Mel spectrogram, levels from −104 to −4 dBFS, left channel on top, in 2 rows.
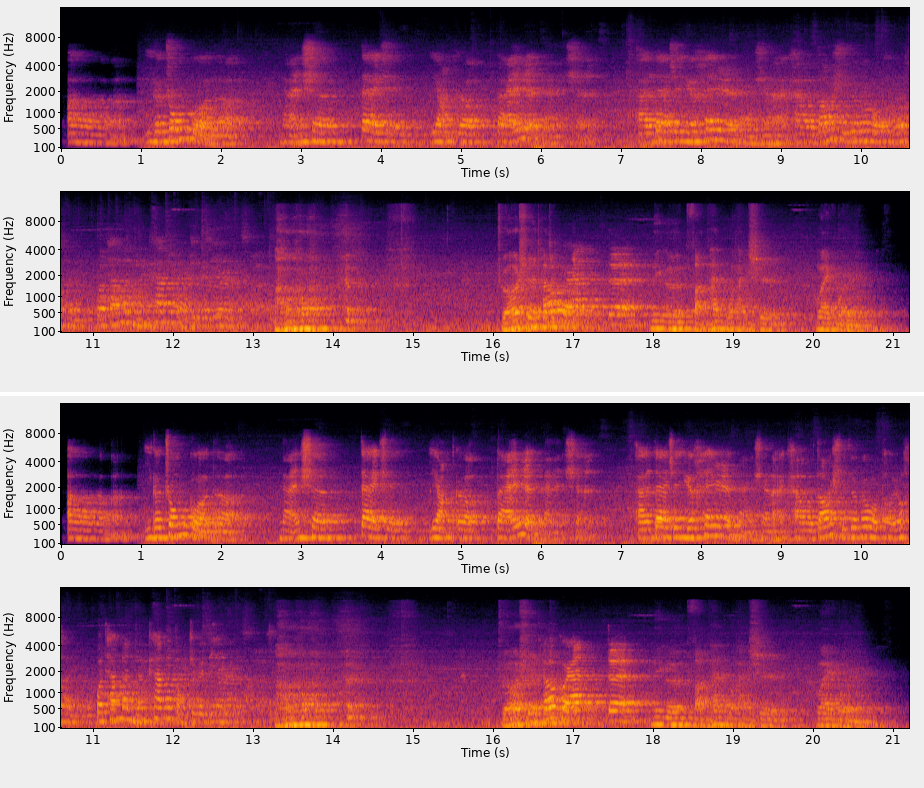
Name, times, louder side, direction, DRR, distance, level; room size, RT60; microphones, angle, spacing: voice 1, 0.1-2.2 2.7-3.5 3.7-6.7 7.2-13.1 16.6-17.8, right 2 dB, 85° right, 3 dB, 0.4 m, -30 dB
sound 1, 0.9-20.6, left 1 dB, 75° left, 0.9 m, -42 dB
voice 2, 13.3-14.4 14.7-15.0 16.0-16.8 18.0-19.6 20.0-20.8, left 1 dB, 45° left, 1 dB, 0.5 m, -29 dB
3.0 x 2.5 x 4.0 m, 1.5 s
head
